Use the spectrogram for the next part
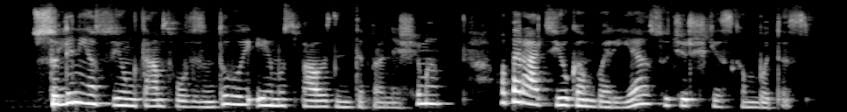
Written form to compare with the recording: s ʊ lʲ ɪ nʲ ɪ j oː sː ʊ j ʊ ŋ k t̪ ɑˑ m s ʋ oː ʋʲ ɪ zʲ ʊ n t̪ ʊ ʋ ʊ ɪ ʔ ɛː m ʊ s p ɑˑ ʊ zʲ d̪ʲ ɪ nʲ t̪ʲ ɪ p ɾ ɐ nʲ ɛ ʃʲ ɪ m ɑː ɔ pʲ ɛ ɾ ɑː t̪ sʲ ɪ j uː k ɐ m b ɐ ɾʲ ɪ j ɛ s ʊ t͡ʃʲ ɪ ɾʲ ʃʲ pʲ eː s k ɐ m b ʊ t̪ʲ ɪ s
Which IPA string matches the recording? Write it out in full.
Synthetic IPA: s ʊ lʲ ɪ nʲ ɪ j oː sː ʊ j ʊ ŋ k t̪ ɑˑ m s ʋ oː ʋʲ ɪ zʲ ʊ n t̪ ʊ ʋ ʊ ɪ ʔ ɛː m ʊ s p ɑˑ ʊ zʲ d̪ʲ ɪ nʲ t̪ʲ ɪ p ɾ ɐ nʲ ɛ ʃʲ ɪ m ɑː ɔ pʲ ɛ ɾ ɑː t̪ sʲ ɪ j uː k ɐ m b ɐ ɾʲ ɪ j ɛ s ʊ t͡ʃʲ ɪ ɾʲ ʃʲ kʲ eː s k ɐ m b ʊ t̪ʲ ɪ s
